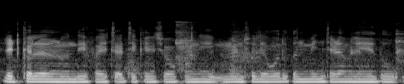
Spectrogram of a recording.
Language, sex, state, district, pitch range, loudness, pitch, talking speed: Telugu, male, Andhra Pradesh, Annamaya, 120-125 Hz, -18 LUFS, 125 Hz, 195 wpm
